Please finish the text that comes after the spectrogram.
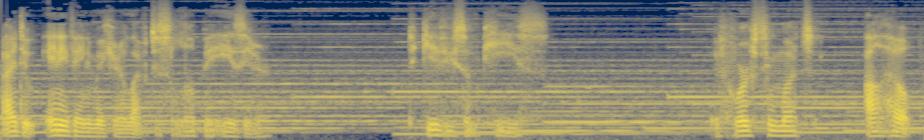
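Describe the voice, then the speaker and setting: A man playing a devoted boyfriend who leaves an intimate late-night voicemail, speaking earnestly and tenderly with hesitant pauses. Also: low voice, fairly even intonation, creaky, lo-fi sound. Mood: loving, reassuring. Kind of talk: intimate boyfriend audio roleplay, slow monologue. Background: soft new-age music.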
